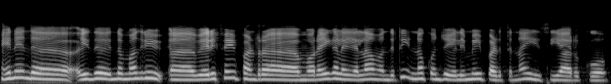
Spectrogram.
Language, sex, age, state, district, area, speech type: Tamil, female, 30-45, Tamil Nadu, Erode, rural, spontaneous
